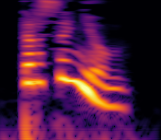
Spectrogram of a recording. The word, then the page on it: tersenyum: Indonesian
